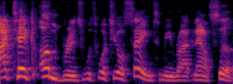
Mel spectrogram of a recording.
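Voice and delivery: put-on full deep South Georgia accent. Describing the ship's gunslinger character, in a deep south georgia accent. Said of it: "a very kind of deep South Georgia accent".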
